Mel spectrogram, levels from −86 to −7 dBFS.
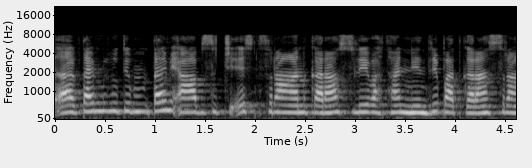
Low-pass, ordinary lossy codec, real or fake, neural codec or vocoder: none; none; real; none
